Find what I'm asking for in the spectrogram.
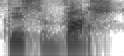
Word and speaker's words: Vush: But how do you spell that? – It's V-U-S-H Ella. It's a Vush Ella and Dom.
